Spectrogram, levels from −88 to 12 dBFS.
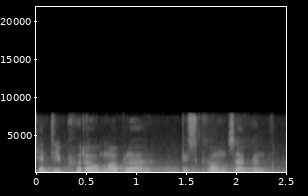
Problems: none marked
